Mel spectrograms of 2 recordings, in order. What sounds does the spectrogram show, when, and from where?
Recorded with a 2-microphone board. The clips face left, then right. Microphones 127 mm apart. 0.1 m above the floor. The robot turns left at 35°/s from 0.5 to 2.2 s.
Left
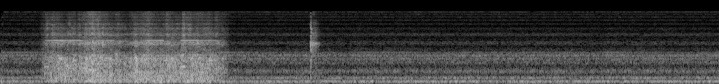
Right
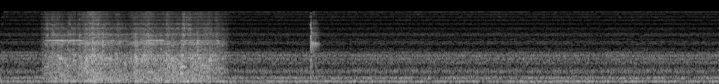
3.1 s a finger snap: 10° right (ahead or behind), 2 m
